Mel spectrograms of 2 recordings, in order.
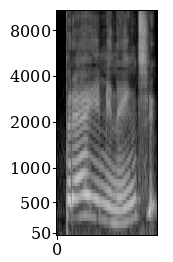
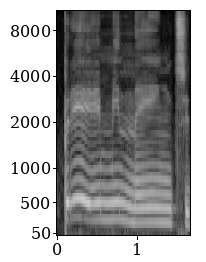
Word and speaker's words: preeminente: É préeminente ou preeminente? preeminente. Deixa eu só corrigir esse I aqui. Um irrinho de digitação. Preeminente. Essa é a forma correta. Preeminente por quê? Porque a pronúncia é átona.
